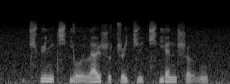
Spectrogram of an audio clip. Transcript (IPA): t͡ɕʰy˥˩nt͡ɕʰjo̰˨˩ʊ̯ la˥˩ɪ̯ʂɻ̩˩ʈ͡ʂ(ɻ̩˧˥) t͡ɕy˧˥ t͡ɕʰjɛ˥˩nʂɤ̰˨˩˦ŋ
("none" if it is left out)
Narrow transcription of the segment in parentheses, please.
ɻ̩˧˥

